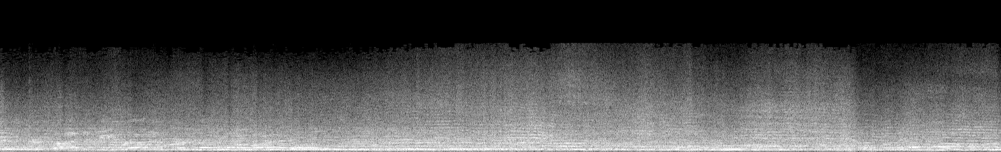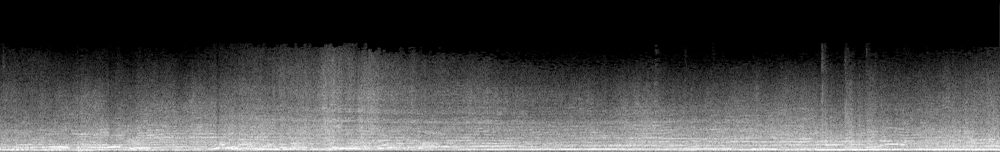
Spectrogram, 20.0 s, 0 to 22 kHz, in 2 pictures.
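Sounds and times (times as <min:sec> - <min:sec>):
race car engines: 0:00.0 - 0:20.0.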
